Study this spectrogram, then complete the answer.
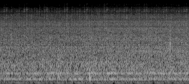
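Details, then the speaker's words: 2010 GMC Yukon XL 5.3 L V8 after replacing worn spark plugs with AC Delco OEM plugs: a smooth, steady, even idle with no stumbles, and the scanner shows no misfires on cylinders 1–8. Normal idle. "No misfires. All right. We had misfires before. Now, it's running well. So, needed plugs."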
